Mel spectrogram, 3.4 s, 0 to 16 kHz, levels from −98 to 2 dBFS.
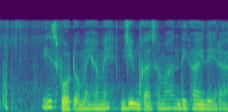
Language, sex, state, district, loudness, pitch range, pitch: Hindi, male, Himachal Pradesh, Shimla, -17 LUFS, 125-140 Hz, 130 Hz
